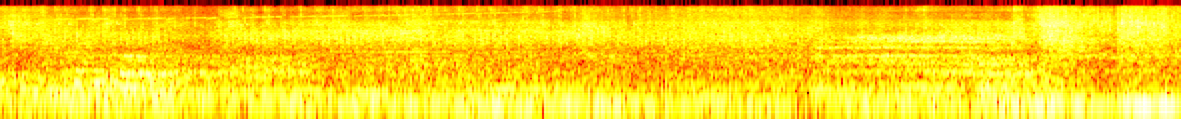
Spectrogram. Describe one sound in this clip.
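A monster growls and shrieks.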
